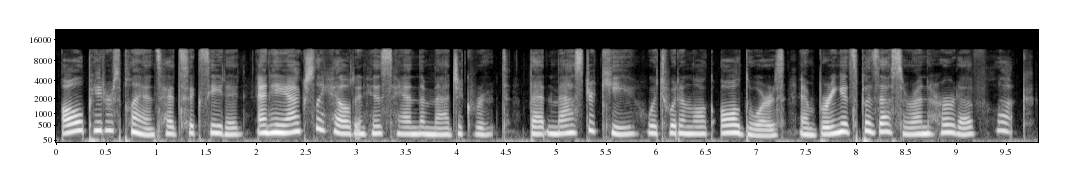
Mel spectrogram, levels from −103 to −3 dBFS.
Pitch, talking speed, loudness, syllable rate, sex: 230 Hz, 175 wpm, -17 LUFS, 4.6 syllables/s, female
